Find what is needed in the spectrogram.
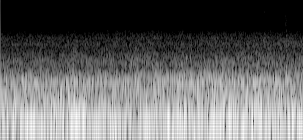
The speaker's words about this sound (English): Hold on, I'm in pretty thick traffic. A bunch of people in the left lane think it's for them to go slow in.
